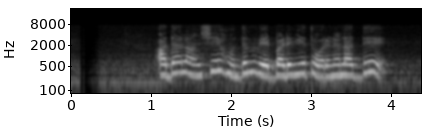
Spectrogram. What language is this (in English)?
Sinhala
